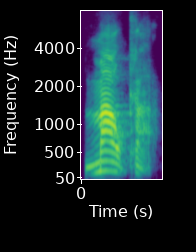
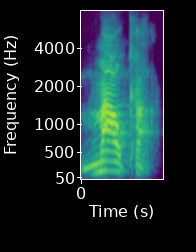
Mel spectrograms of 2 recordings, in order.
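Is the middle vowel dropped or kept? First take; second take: dropped; dropped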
